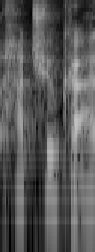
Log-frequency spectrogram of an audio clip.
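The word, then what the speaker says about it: Huachuca: like in saurita so if things are consistent that first u is redundant so i think it's pronounced fort hatchuka and if it isn't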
